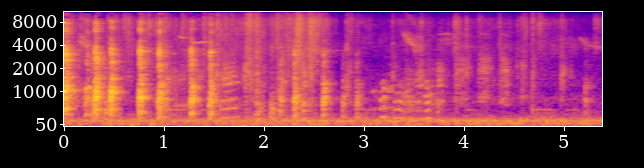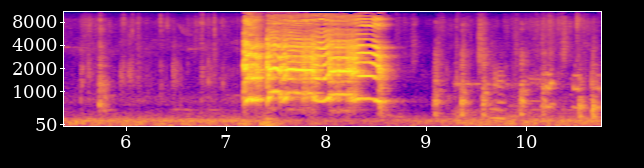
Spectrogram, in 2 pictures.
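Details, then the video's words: Hens in a backyard coop cluck in a quick series of short, clipped notes, then after a lull a rooster gives a loud, harsh crow lasting about one and a half seconds, with low hum throughout. "Hens Clucking Roosters Crowing!"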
